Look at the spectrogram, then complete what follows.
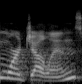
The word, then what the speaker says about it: Morgellons: of the paper so the name morgellons pronounced with either a hard or soft g comes from a letter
